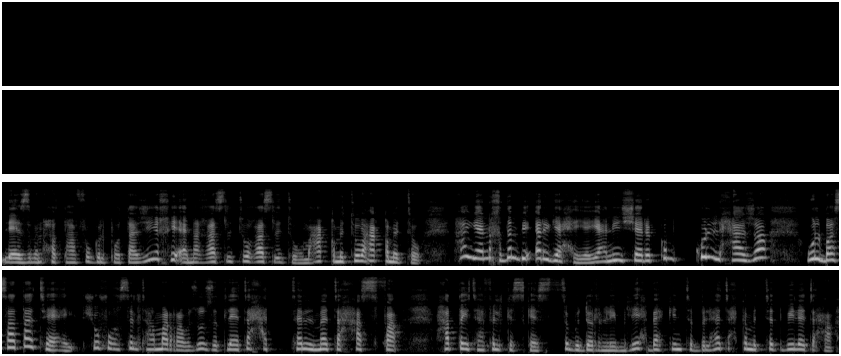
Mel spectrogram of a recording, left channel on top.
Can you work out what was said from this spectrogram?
نحطها فوق البوطاجي. خي انا غسلته معقمته. هيا نخدم باريحيه، يعني نشارككم كل حاجه والبساطه تاعي. شوفوا غسلتها مره وزوز ثلاثه حتى الماء تاعها صفى، حطيتها في الكسكاس تقدر لي مليح باه كي نتبلها تحكم التتبيله تاعها.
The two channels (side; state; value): left; silent; digital silence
